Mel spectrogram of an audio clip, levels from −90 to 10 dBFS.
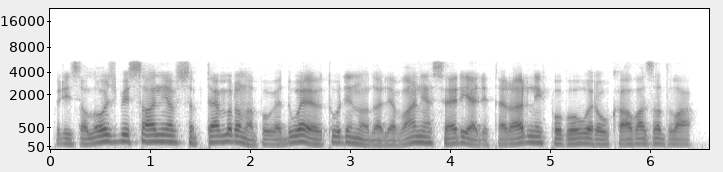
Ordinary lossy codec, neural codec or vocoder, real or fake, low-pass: none; codec, 16 kHz, 0.8 kbps, ZipCodec; fake; 5.4 kHz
